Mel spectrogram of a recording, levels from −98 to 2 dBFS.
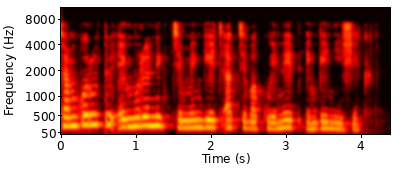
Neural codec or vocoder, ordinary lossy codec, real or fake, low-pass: codec, 16 kHz, 4 kbps, X-Codec, WavLM features, trained on Multilingual LibriSpeech; none; fake; 7.2 kHz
